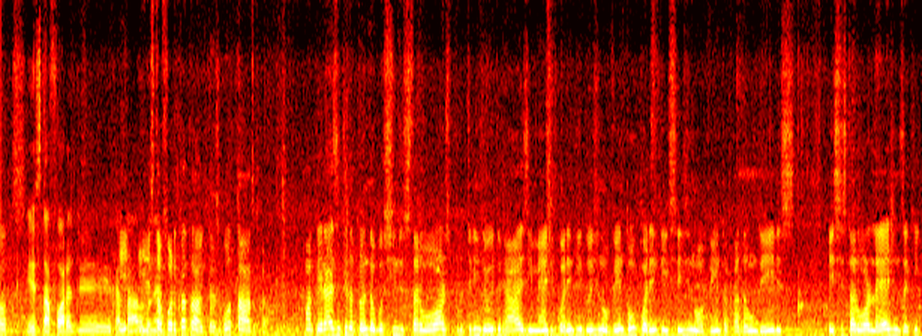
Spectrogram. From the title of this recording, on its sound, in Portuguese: direto da feira do livro de santa maria 2021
